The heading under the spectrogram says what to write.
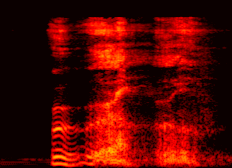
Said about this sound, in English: It was a roar that was broken, but it was a roar nonetheless. I kid you not, the moment the lion roared, it was even a broken roar, but it was a roar.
